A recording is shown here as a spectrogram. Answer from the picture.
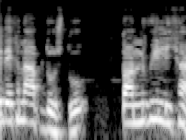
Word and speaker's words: तन्वी: जैसे यहाँ पे देखना आप दोस्तों तन्वी लिखा है, ठीक है, अगर आप ऐसे पढ़ते हो तनवी, तनवी तो ऐसे गलत हो जाएगा आपका उच्चारण, ठीक है, ऐसे करिएगा उच्चारण तन्वी, ठीक है।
